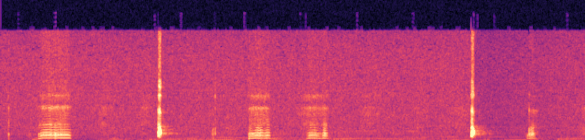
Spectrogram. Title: Hiccups, norway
